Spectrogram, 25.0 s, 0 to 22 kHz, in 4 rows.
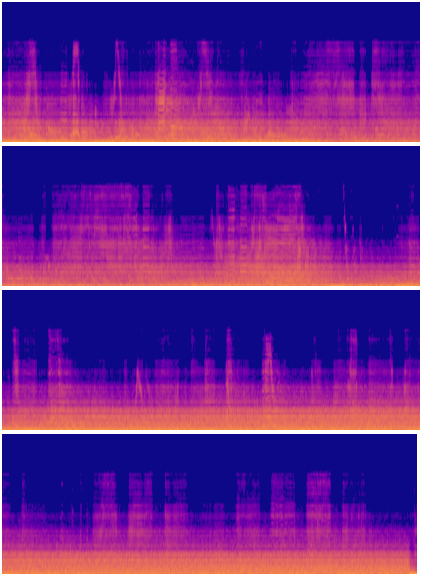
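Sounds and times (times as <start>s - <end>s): noisy synthesizer drone: 0.0s - 25.0s.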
